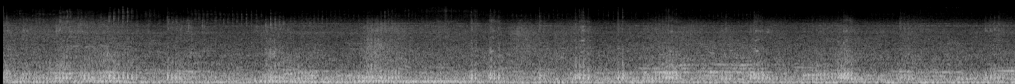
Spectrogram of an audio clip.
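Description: Speedway motorcycles, 500 cc single-cylinder methanol-burning engines, running at a race meeting, with people's voices mixed in over the engine noise.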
